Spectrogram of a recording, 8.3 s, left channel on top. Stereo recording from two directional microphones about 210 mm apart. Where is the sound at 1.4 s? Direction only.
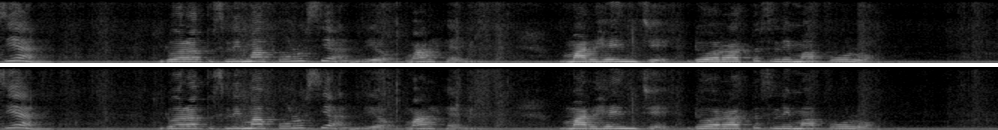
10° right (ahead or behind).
